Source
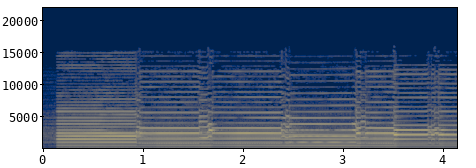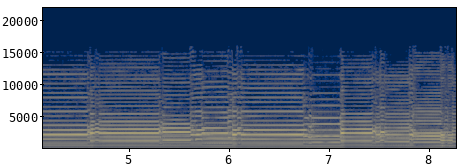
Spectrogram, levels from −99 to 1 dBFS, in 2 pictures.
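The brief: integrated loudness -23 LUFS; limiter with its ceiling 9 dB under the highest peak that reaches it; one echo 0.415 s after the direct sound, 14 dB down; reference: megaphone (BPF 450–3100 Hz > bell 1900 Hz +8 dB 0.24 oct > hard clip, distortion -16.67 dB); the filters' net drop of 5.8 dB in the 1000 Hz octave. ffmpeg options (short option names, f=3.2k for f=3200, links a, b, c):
-af "equalizer=f=1k:t=o:g=-8,alimiter=level_in=8dB:limit=-24dB:level=0:latency=1,volume=-8dB,highpass=450,lowpass=3.1k,equalizer=f=1.9k:t=o:w=0.24:g=8,aecho=1:1:415:0.2,asoftclip=type=hard:threshold=-34.5dB,volume=14dB"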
